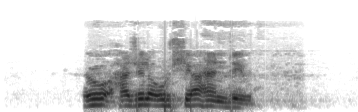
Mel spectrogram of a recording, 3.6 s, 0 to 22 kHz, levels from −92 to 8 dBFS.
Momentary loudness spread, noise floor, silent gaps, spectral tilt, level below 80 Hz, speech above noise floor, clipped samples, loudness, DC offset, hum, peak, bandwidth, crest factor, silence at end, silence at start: 6 LU; -79 dBFS; none; -6.5 dB/octave; -48 dBFS; 68 dB; under 0.1%; -11 LUFS; under 0.1%; none; 0 dBFS; 11 kHz; 14 dB; 1.05 s; 0.85 s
